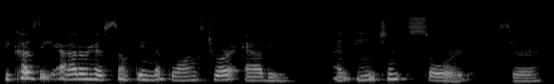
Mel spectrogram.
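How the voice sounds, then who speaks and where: Young male mouse hero, earnest and stubborn, a woman reading it; husky, slightly gravelly. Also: mid-range voice, normal speed. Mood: polite. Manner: earnest, defiant, shouting challenges.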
